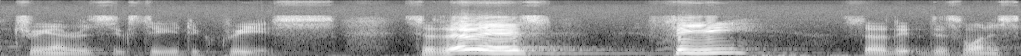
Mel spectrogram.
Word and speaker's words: phi: a greek letter so this is called fee okay or similar to the pronunciation of physics of phi okay but the spelling is phi okay and theta are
